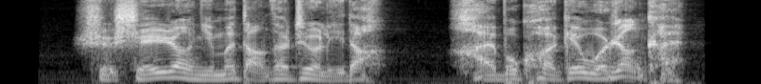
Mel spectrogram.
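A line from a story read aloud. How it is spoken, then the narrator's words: Stern demand. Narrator (Chinese): 厉声责问道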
